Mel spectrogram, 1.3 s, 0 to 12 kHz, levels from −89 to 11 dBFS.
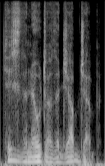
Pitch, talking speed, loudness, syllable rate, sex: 95 Hz, 275 wpm, -16 LUFS, 5.7 syllables/s, male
